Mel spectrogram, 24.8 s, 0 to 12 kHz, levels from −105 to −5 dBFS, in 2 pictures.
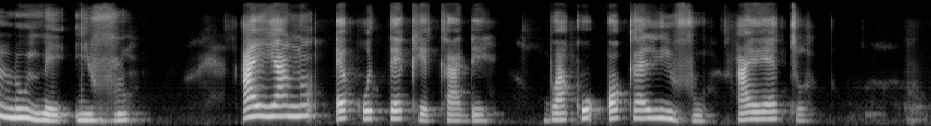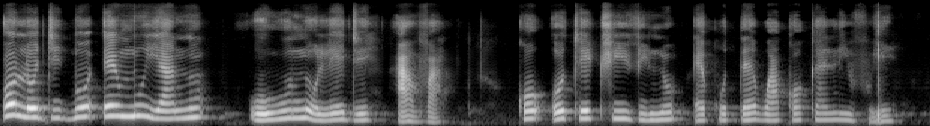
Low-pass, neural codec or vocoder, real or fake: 10.8 kHz; codec, 24 kHz, 1.2 kbps, DualCodec; fake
